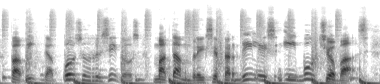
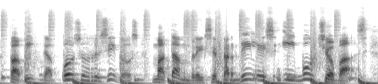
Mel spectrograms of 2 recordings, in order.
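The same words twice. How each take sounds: The two takes are said the same way.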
